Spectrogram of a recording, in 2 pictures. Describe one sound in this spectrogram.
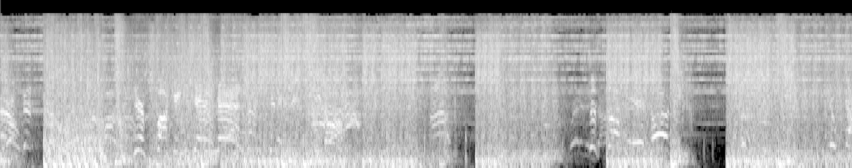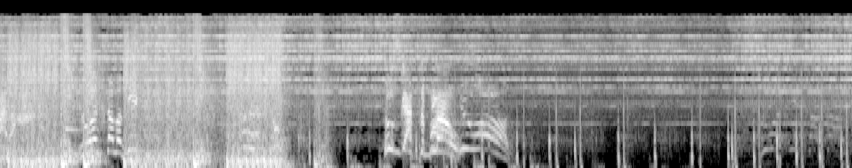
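Rapid gunfire rattles and echoes in a large hall.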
